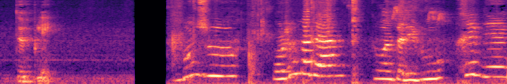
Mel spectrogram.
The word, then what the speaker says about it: comment allez-vous: Habéis visto que la T se pronuncia porque está seguido de una vocal. ¿Comment allez-vous?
